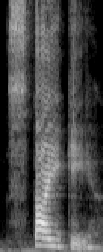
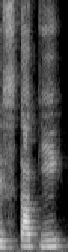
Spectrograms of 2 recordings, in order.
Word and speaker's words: stadjie: Then we've got stad, staitjie. Now, we don't say stadjie, we don't say stadkie, we say stai.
